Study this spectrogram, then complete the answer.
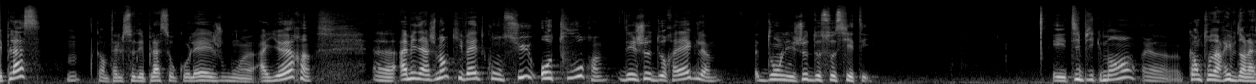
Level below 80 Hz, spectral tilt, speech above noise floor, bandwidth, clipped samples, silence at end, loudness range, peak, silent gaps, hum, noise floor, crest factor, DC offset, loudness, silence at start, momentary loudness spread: -60 dBFS; -5 dB/octave; 33 dB; 16.5 kHz; under 0.1%; 0 s; 5 LU; -6 dBFS; none; none; -56 dBFS; 18 dB; under 0.1%; -23 LUFS; 0 s; 16 LU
